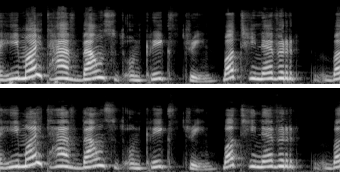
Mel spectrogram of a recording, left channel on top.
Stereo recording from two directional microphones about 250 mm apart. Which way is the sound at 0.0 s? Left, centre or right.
Centre.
